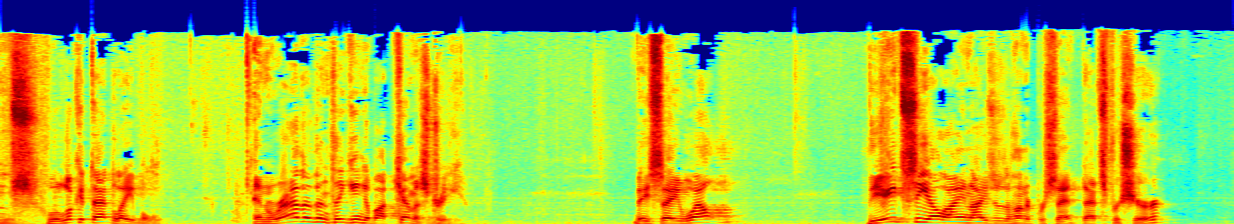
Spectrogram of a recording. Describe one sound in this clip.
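An elderly man speaks with animation to a room, heard through a microphone.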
